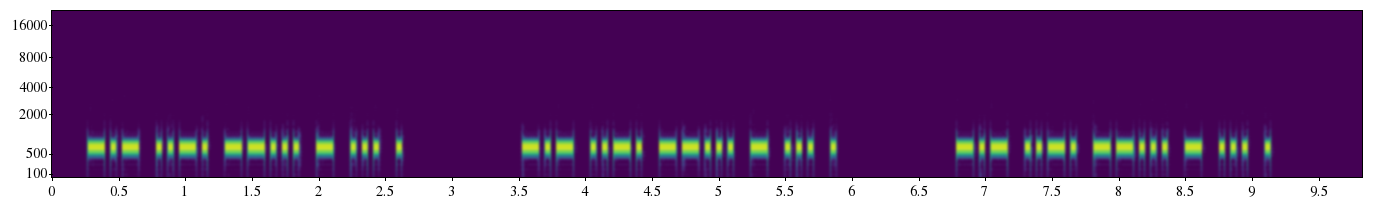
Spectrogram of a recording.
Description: Morse code, heard as a keyed tone, about 28 wpm, 700 Hz. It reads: KF7TSE KF7TSE KF7TSE
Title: USA Call Signs - 6 Characters - Repeated 3x - 28wpm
